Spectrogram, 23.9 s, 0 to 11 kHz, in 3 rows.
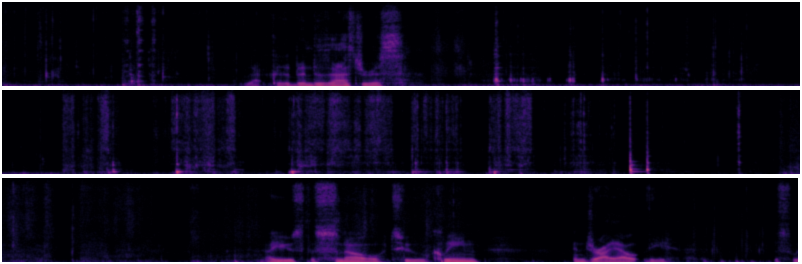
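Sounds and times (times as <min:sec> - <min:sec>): cookware scraping: 0:08.6 - 0:14.5
cookware knocking and ringing: 0:14.3 - 0:14.6.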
